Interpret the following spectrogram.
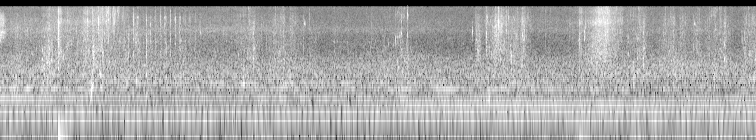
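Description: Soft, sustained background music, held chord-like tones that shift slowly, with a few brief splashes of water as black bears wade and wrestle in a shallow pond.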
